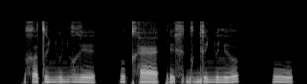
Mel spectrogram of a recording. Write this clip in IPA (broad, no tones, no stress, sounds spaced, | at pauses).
x ʌ t ʊ ʎ u ʎ u ɣ ɪ | u kʰ æ | ɾ i x ɪ ɡ ʊ ɡʲ ʌ ʎ u lʲ ʊ | u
